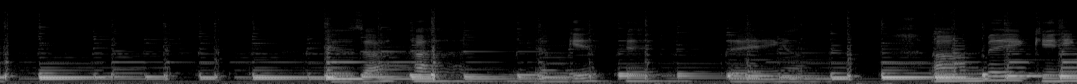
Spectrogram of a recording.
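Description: Ukulele strumming chords; each strum rings and then fades before the next.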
